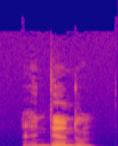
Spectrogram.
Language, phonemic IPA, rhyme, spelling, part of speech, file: French, /dɛ̃.dɔ̃/, -ɔ̃, dindon, noun, Fr-dindon.ogg
- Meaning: turkey cock (male turkey)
